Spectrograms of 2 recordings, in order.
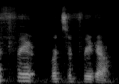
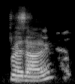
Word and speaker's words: Freddo: Oh my God, milk top Freddos are the best I know, right? So good. What's a Frito? Freddo. Fritos, but ours are spelled differently.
